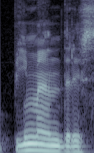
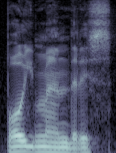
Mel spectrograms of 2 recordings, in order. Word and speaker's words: Poimandres: Entonces, Poimandres o Pimandres, si pronuncio de las dos maneras es porque está escrito Poimandres, pero la forma habitual, porque parece que así era el sonido que tenía el griego en aquella época, ya no es Poi sino Pi.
